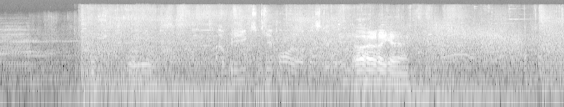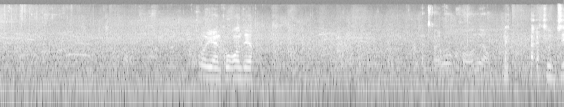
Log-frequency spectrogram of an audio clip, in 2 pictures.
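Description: An explosion bursts with a deep, lingering rumble.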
